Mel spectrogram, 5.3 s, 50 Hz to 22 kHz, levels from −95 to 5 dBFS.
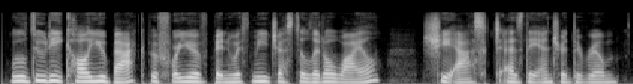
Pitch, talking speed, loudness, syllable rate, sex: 180 Hz, 250 wpm, -18 LUFS, 6.3 syllables/s, female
